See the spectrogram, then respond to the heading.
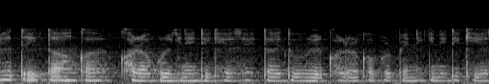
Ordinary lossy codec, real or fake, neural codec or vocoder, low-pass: none; fake; codec, 16 kHz, 16 kbps, FreqCodec, larger model; 5.4 kHz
